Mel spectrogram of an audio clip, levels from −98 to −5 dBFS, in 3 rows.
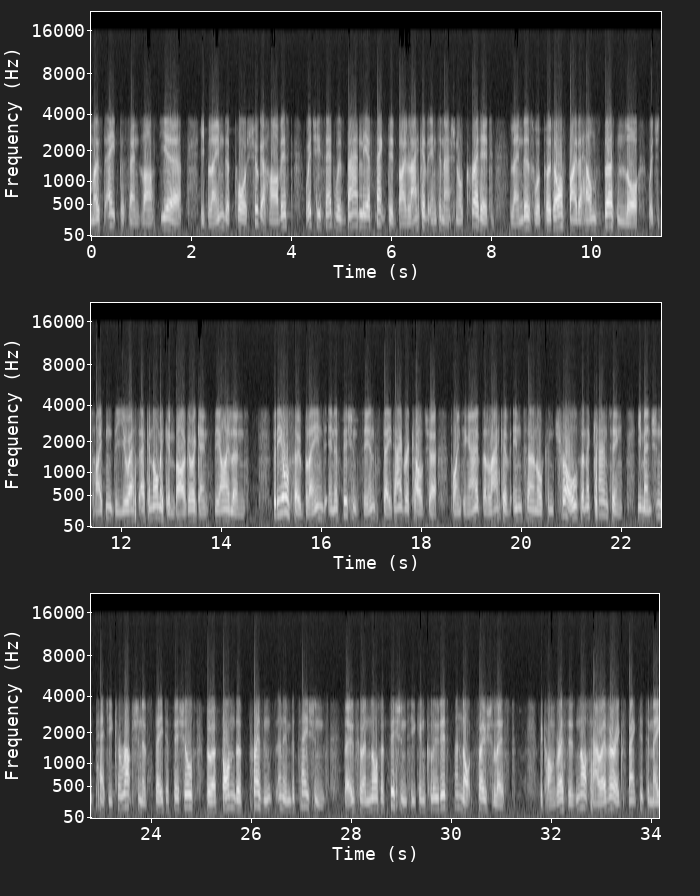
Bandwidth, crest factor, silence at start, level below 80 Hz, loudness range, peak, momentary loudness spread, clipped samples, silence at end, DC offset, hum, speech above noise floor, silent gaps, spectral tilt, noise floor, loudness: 16 kHz; 18 dB; 0 s; -66 dBFS; 3 LU; -6 dBFS; 10 LU; under 0.1%; 0 s; under 0.1%; none; 26 dB; none; -5 dB/octave; -48 dBFS; -23 LUFS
